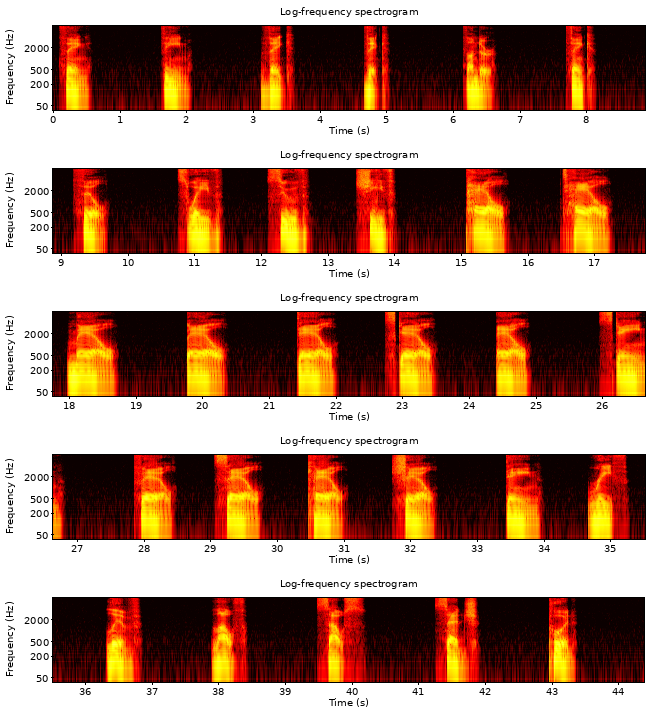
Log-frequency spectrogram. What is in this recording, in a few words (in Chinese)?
外籍男英 外语 美式英语 课件单词类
